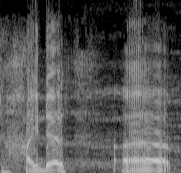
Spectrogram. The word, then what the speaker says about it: HIDL: interface definition language or hide pronounced heidel is an interface description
